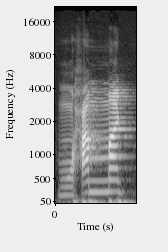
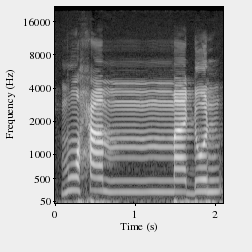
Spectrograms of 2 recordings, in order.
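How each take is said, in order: First: The doubled m is short, with no nasal hum. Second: The doubled m is held with a nasal hum. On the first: The speaker calls it wrong. "kalau tak dengung bacaan dia akan jadi Muhammad. Tak betul" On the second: The speaker calls it right. "Dia mesti Muhammadun"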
